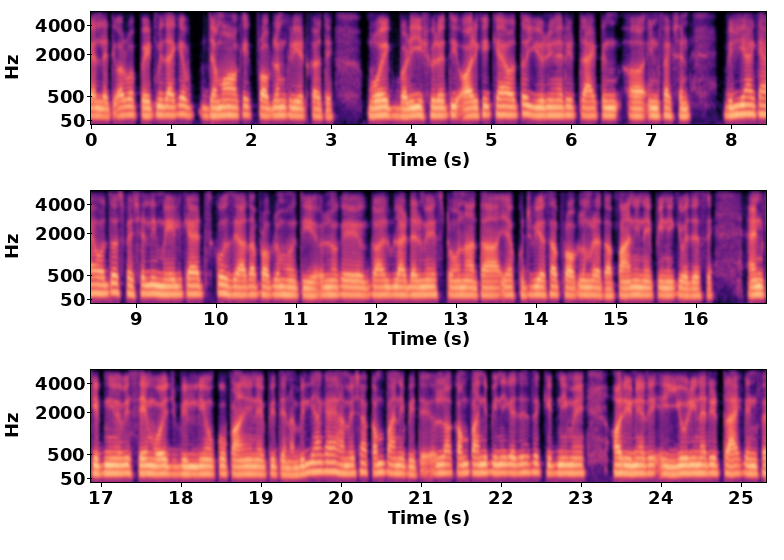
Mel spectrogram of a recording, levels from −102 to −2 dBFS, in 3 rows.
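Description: No technical faults detected.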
